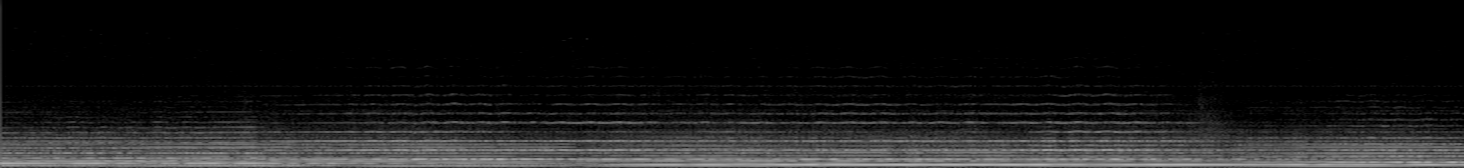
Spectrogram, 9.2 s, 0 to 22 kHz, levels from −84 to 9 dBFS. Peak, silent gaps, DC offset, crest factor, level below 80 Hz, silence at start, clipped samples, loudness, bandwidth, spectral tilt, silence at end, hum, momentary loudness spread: -14 dBFS; none; under 0.1%; 12 dB; -82 dBFS; 0 s; under 0.1%; -26 LUFS; 9 kHz; -2 dB/octave; 0 s; none; 6 LU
